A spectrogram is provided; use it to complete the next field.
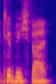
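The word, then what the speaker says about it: Tu BiShvat: You pronounced it right, Tubishvat.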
